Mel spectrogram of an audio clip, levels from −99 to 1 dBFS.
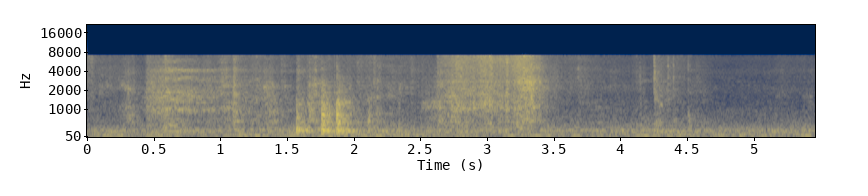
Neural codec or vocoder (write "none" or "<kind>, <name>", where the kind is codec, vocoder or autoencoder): codec, DAC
